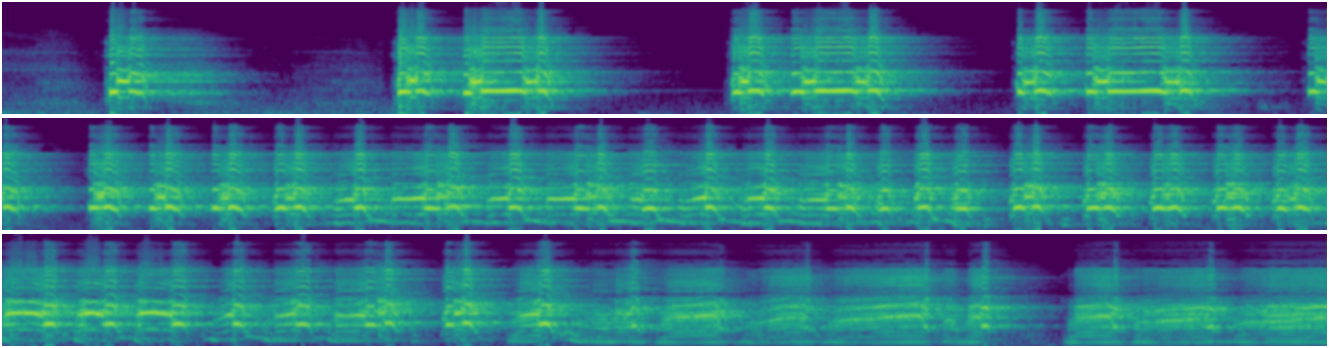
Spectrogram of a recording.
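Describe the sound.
A goose call is blown in an advanced calling sequence, with slow and fast murmurs run together. A few loud, spaced honks give way to a long, rapid run of short clucks and murmurs, which drop to lower, growly notes near the end.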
